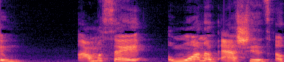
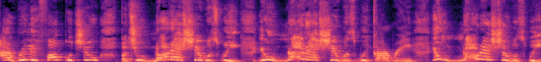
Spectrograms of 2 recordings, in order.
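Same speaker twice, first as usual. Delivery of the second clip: put-on heated rant, rapid and high-pitched; 8 semitones higher than usual. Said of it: "she's going off on me".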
